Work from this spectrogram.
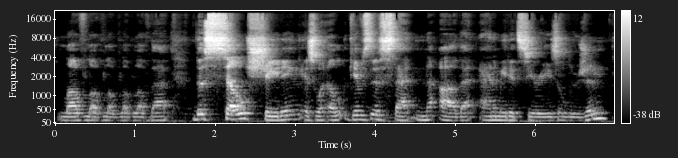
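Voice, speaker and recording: A man's voice: mid-range voice, fairly even intonation, unhurried. A man giving casual, enthusiastic unboxing commentary, gushing over each piece with lots of fillers. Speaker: toy reviewer. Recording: echoey room with faint hum.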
